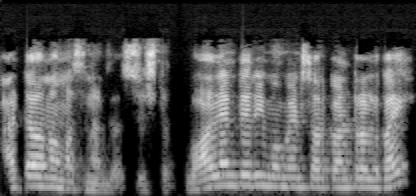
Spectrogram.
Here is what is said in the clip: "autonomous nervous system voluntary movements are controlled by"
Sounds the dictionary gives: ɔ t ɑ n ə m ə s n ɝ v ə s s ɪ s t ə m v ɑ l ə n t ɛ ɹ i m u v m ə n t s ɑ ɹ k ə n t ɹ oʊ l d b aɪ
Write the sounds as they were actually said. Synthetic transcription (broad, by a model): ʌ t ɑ n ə m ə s n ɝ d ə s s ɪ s t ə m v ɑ l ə n t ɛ ɹ i m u m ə n t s ɑ ɹ k ə n t ɹ oʊ l d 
